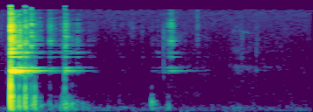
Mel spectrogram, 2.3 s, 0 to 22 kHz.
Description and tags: concrete block 2
Concrete blocks knocked together.
Recorded with AKG condenser microphone to M-Audio Delta AP soundcard
concrete-block, effect, hit, stone, strike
